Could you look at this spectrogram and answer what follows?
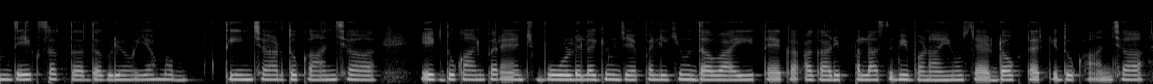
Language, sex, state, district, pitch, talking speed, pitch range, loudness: Garhwali, female, Uttarakhand, Uttarkashi, 220 Hz, 155 wpm, 210-225 Hz, -27 LUFS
